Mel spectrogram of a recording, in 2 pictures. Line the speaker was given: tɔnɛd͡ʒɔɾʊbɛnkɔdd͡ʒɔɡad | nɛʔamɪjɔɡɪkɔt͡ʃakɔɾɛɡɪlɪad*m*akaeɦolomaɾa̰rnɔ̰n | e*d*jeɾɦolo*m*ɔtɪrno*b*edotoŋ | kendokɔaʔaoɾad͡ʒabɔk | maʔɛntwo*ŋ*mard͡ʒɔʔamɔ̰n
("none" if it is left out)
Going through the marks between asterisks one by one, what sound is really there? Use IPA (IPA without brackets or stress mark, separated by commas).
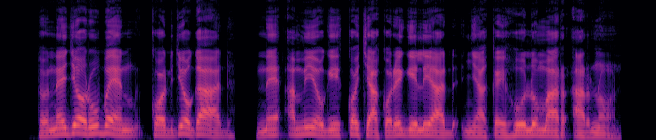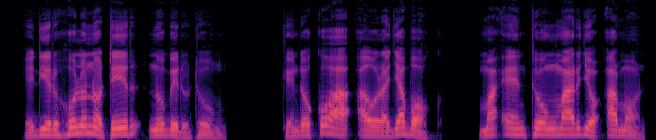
ɲ, d, n, b, ŋ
